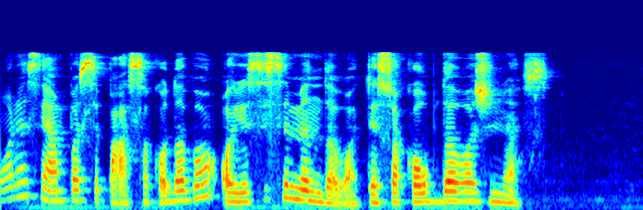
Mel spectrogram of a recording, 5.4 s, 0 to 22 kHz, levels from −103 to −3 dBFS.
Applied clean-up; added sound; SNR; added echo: none; none; none; none.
